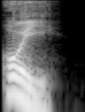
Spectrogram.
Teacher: Oi is a diphthong vowel sound that starts in a near-open back-rounded position, O, and moves towards a front-close mid position, E. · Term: diff thong vowel sound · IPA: /ɔɪ/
